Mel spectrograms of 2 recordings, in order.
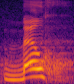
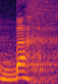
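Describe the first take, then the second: First: The kh sound is heavy and thick. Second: The kh sound is light and thin. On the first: The speaker calls it right. "diucapkan dengan suara yang tebal, bauh" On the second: The speaker calls it wrong. "tidak bah"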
